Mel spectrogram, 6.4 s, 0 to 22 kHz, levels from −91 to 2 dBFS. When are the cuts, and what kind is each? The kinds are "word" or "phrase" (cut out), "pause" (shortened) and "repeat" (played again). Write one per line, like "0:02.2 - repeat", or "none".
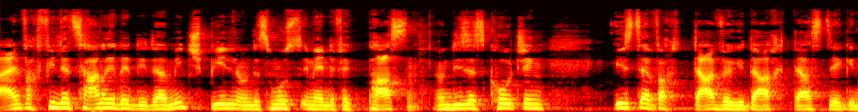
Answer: none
